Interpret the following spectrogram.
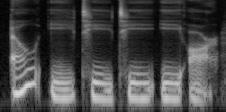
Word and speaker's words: letter: L E T T E R.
